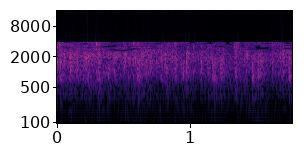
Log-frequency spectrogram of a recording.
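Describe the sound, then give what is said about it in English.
An audience at a morning church service cheers and claps for Jesus, a dense, steady wash of crowd noise that holds at an even, moderate loudness without a break. “So if you would, instead of us cheering for opening God's Word together, let's actually cheer for Jesus this morning, that He is alive.”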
